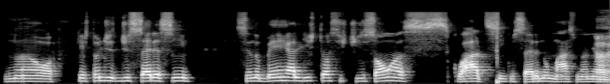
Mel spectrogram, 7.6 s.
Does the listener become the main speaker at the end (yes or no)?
no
